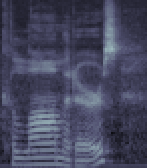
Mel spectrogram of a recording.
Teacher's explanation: thinking of this O as that open, unrounded ah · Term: ah vowel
